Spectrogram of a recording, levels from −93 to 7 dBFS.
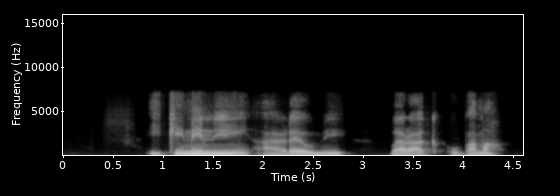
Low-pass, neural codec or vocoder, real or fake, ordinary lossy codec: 7.2 kHz; codec, 16 kHz, 1 kbps, X-Codec, HuBERT features, trained on LibriSpeech; fake; none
